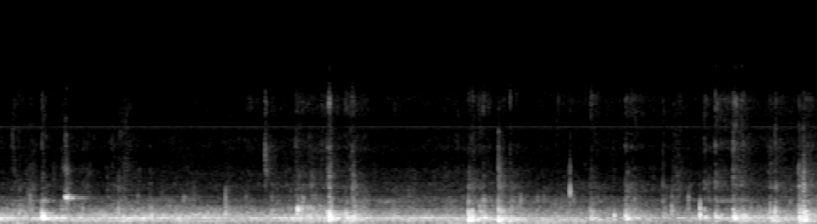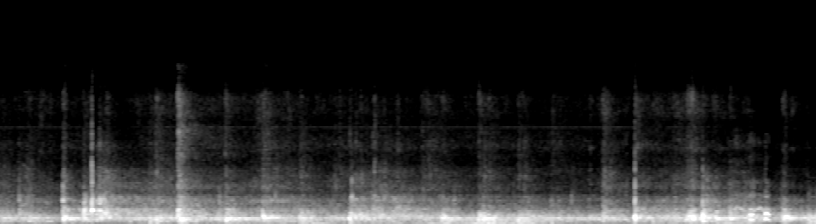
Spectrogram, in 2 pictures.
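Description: Skateboard and inline skate wheels rolling on a smooth concrete walkway: a steady rolling rumble with scattered clicks and knocks.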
